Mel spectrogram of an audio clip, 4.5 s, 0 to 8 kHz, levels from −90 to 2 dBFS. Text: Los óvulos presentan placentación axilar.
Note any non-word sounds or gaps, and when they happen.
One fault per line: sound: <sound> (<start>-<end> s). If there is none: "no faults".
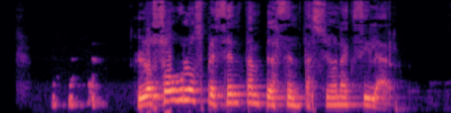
sound: laugh (0.5-1.1 s)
